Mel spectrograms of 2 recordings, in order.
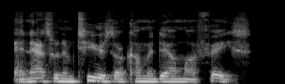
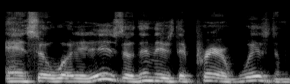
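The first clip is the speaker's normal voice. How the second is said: usual speaking voice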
